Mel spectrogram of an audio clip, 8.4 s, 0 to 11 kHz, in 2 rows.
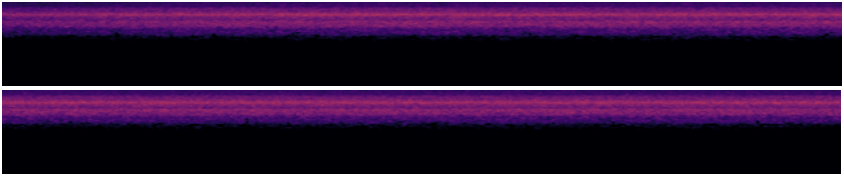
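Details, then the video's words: Dense, even wall of high buzzing from singing cicadas on a summer day, sustained without pause for the whole stretch, with no other sounds. "10 Hours of Cicada Sounds for Relaxation with Soothing Summer Nature Sounds"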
